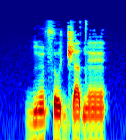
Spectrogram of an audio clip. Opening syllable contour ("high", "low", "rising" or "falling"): high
